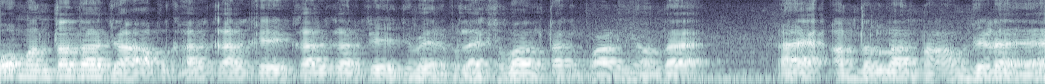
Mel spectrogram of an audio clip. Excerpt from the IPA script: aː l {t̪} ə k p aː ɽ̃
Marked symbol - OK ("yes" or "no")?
yes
